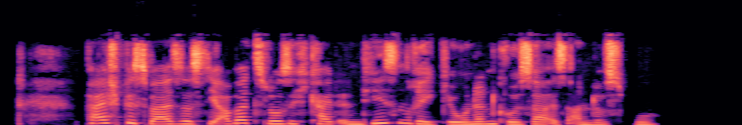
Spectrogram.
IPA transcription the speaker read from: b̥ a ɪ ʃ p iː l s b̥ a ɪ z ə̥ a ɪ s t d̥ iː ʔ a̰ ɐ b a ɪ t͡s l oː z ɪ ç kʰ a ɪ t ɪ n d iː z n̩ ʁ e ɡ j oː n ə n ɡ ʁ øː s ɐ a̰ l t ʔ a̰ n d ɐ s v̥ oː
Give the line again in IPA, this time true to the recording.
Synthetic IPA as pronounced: b̥ a ɪ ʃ p iː l s v̥ a ɪ z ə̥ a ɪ s t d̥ iː ʔ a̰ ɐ b a ɪ t͡s l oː z ɪ ç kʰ a ɪ t ɪ n d iː z n̩ ʁ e ɡ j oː n ə n ɡ ʁ øː s ɐ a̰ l s ʔ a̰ n d ɐ s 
